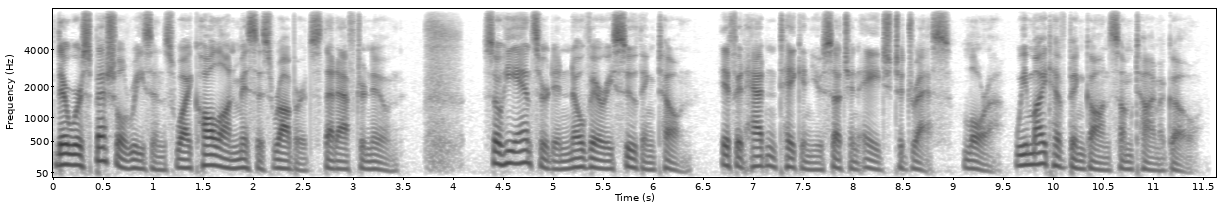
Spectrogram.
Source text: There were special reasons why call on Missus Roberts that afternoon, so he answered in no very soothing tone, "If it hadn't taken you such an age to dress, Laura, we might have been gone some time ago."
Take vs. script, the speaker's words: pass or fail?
pass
